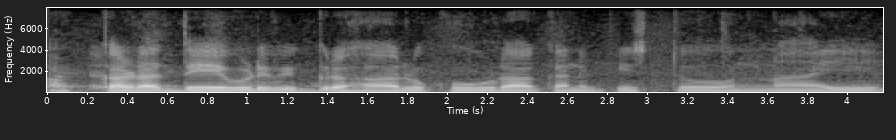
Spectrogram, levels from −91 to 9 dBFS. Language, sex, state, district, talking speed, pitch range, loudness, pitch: Telugu, male, Andhra Pradesh, Sri Satya Sai, 85 wpm, 150-155 Hz, -17 LUFS, 150 Hz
